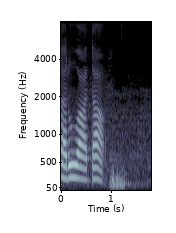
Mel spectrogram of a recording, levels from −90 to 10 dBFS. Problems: constant background noise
